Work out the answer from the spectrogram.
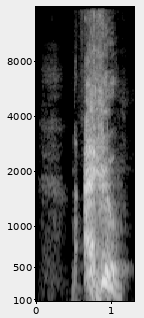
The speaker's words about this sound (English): excuse me, wasn't expecting to sneeze in the middle of the podcast.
